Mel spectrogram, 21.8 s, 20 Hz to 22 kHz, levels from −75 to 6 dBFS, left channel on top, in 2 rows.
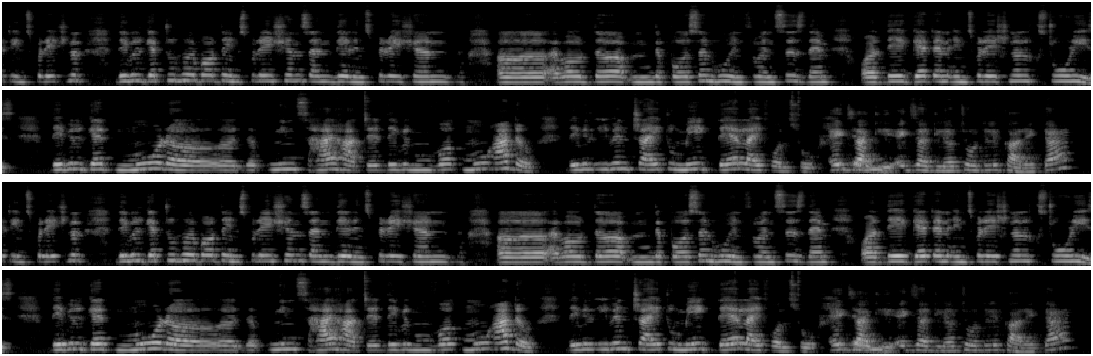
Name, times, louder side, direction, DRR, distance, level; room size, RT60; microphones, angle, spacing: voice 1, 0.0-19.7, right 1 dB, 10° right, 0.4 m, -30 dB
voice 2, 19.2-21.6, left 3 dB, 65° left, 1.0 m, -32 dB
3.1 x 2.6 x 2.4 m
head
